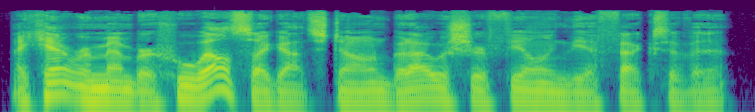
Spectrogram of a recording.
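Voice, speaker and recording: A man's voice: low voice, quick pace, darkish tone, no echo, clean studio sound. A man narrating his own memoir in a plain, reflective storytelling manner.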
